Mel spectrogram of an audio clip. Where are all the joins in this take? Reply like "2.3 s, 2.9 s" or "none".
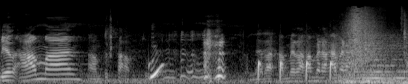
2.5 s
